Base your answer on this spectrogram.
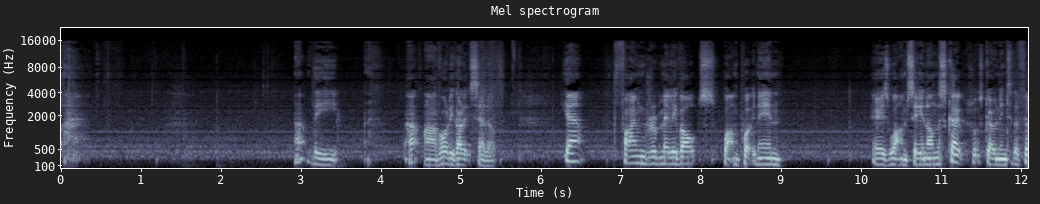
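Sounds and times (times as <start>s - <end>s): faint electrical hum: 0.0s - 12.0s
low room hiss: 0.0s - 12.0s.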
